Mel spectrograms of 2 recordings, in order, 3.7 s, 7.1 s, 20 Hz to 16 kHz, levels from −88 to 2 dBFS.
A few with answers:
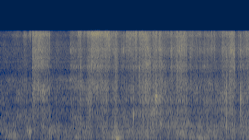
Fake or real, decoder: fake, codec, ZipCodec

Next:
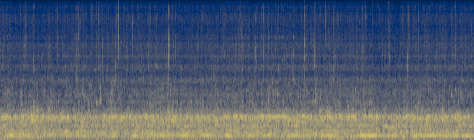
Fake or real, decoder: real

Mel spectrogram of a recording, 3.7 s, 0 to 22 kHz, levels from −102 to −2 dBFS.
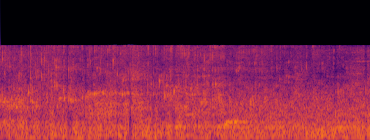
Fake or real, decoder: real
